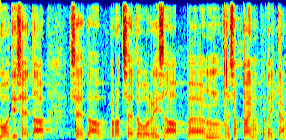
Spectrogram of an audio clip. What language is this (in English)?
Estonian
